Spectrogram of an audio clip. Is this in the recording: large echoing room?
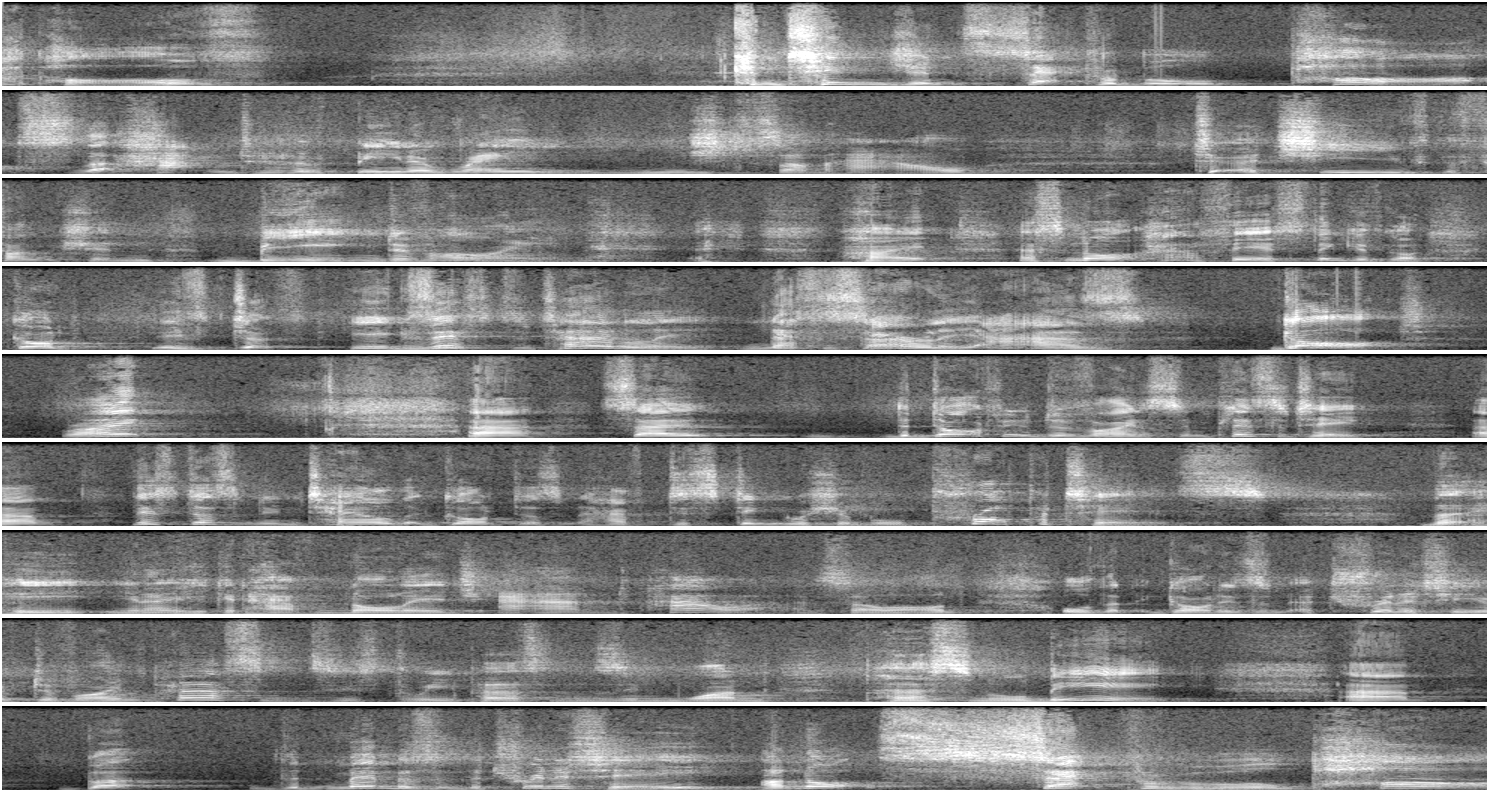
yes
